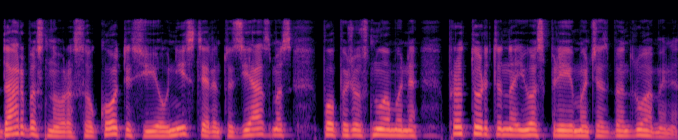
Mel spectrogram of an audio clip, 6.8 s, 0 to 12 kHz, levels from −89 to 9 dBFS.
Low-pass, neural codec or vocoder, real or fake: 7.2 kHz; none; real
